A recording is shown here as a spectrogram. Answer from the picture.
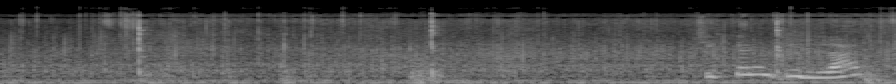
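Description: Chicken pulao sizzling in an aluminium pot on the stove while a slotted spoon turns the rice, with a steady hiss and a few clicks of the spoon against the pot. A brief voice sounds near the end.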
